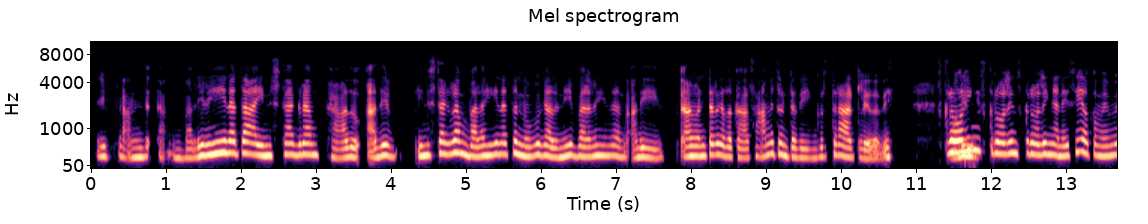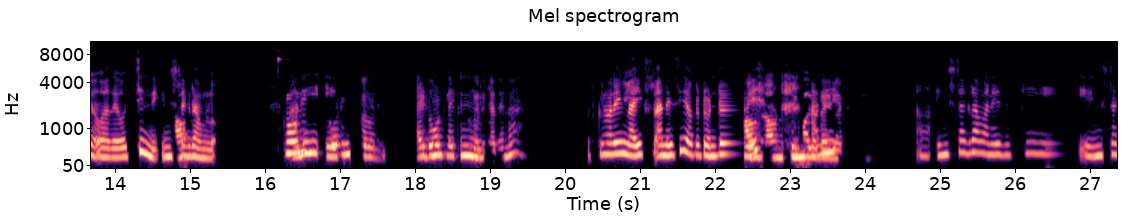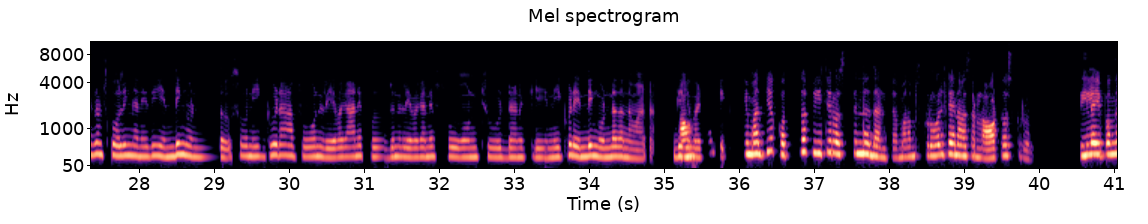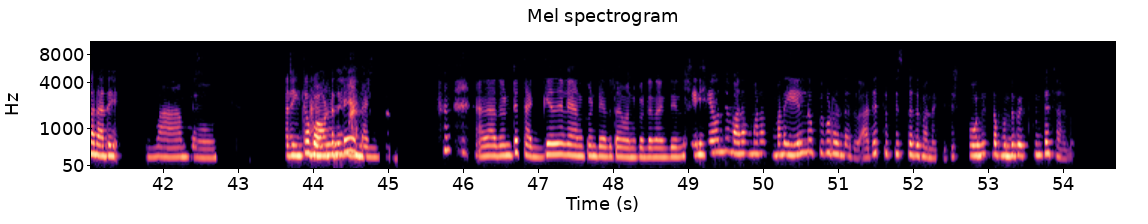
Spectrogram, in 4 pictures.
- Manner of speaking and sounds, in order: in English: "ఇన్‌స్టాగ్రామ్"; in English: "ఇన్‌స్టాగ్రామ్"; in English: "స్క్రోలింగ్, స్క్రోలింగ్, స్క్రోలింగ్"; in English: "మీమ్"; other background noise; in English: "స్క్రోలింగ్, స్క్రోలింగ్, స్క్రోలింగ్. ఐ డోంట్ లైక్ స్క్రోలింగ్"; in English: "ఇన్‌స్టాగ్రామ్‌లో"; in English: "స్క్రోలింగ్, లైక్స్"; distorted speech; chuckle; in English: "డైలాగ్"; in English: "ఇన్‌స్టాగ్రామ్"; in English: "ఇన్‌స్టాగ్రామ్ స్క్రోలింగ్"; in English: "ఎండింగ్"; in English: "సో"; in English: "ఎండింగ్"; in English: "ఫీచర్"; in English: "స్క్రోల్"; in English: "ఆటో స్క్రోల్ రీల్"; chuckle; chuckle; in English: "జస్ట్"
- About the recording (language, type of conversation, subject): Telugu, podcast, లేచిన వెంటనే మీరు ఫోన్ చూస్తారా?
